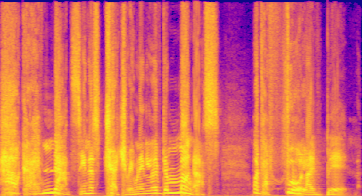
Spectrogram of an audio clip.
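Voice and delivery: high, loud, anguished hiss; forceful, rasping outburst; bitter self-reproach. A narrator's reading. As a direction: rage at your own blindness. Leader rages at her own blindness.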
